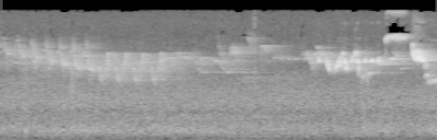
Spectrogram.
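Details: A European robin in Poland sings a thin, high phrase of falling, liquid notes, then a quick silvery trill and a sharp high note, over soft background hiss; its verses vary and may borrow from other songbirds.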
